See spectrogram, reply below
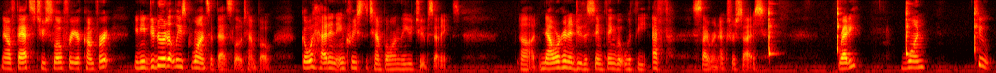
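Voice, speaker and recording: Speaking briskly in a lowish, steady, slightly mellow voice, a middle-aged practice chanter teacher walks viewers through a music lesson step by step, counting beats aloud. She's recording indoors in a small room at home, where room noise and the odd metronome click come through clearly.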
